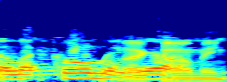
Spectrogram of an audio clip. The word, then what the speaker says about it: Lycoming: So I know you talked about coaching at how do you pronounce it? Lycoming? Yeah, Lycoming.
